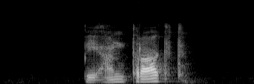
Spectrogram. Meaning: 1. past participle of beantragen 2. inflection of beantragen: second-person plural present 3. inflection of beantragen: third-person singular present 4. inflection of beantragen: plural imperative
- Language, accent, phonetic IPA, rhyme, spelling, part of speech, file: German, Austria, [bəˈʔantʁaːkt], -antʁaːkt, beantragt, verb, De-at-beantragt.ogg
